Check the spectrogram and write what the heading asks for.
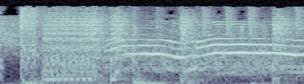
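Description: A burst of many voices screaming and shouting together to greet Dr. Eduardo Calixto on the Exa radio show, loud, with overlapping high-pitched yells and noisy bursts that carry on for a couple of seconds.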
